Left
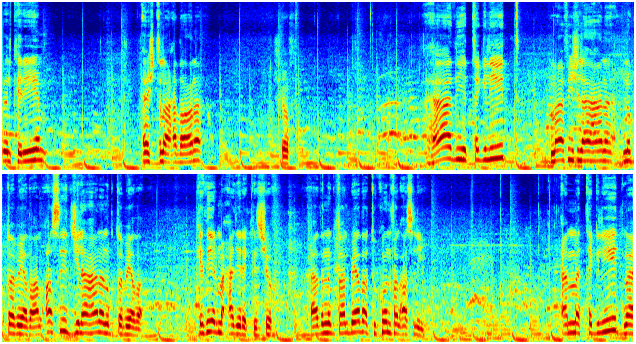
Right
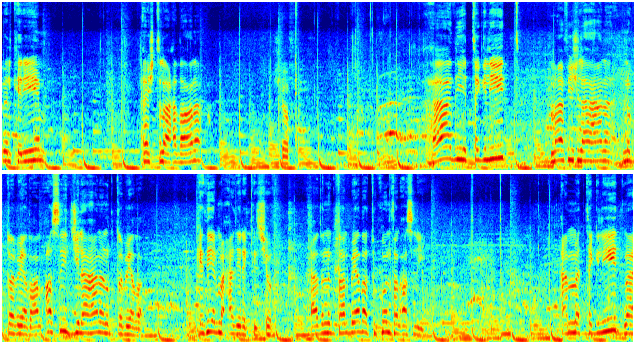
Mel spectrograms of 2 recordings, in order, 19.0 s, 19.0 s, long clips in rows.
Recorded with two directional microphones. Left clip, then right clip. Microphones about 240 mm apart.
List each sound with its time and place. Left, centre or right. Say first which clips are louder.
2.0 s speech: left 7 dB; right
4.2 s speech: left 10 dB; right
6.4 s speech: left 6 dB; right
17.8 s speech: left 7 dB; centre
